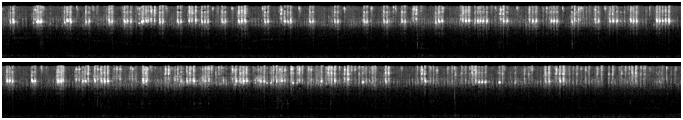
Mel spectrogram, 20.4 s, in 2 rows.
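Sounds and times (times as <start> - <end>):
crickets chirping: 0.0 - 20.3
shimmering insect background: 0.1 - 20.3.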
